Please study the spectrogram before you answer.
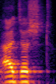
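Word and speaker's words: adjust: इसके बाद एडजस्ट, ये डी साइलेंट रहेगा आपका।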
